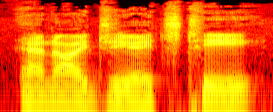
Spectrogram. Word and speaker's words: night: Well, have you ever wondered why the word night, N-I-G-H-T, is pronounced night, but it has a GH in it?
